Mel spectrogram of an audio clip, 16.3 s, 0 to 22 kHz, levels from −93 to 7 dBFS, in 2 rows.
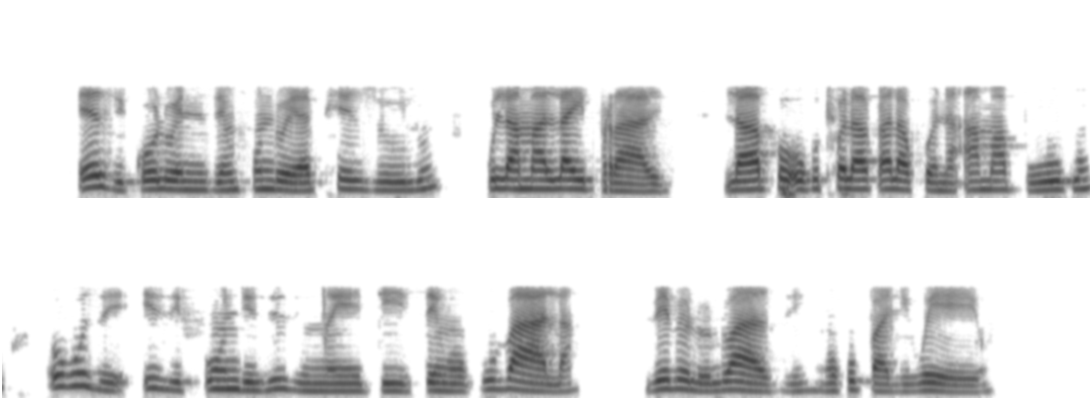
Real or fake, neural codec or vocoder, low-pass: real; none; 3.6 kHz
